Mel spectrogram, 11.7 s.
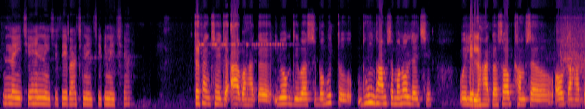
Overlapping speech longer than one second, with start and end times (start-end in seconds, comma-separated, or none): none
